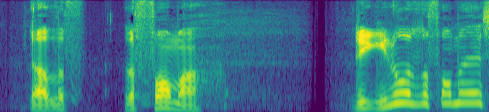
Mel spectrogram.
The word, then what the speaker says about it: lymphoma: Tucker out of lymphobia? – Yes. – Lymphomia? Lymphoma, my bad. I've said it wrong this whole fucking time.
